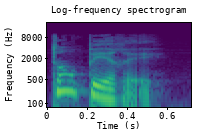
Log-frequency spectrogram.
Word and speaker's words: tempéré: Final S not pronounced, but then you should definitely pronounce the accent.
